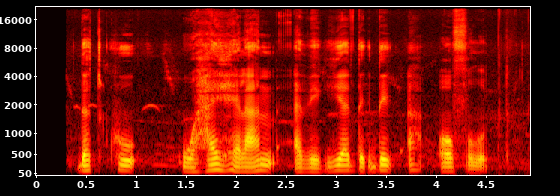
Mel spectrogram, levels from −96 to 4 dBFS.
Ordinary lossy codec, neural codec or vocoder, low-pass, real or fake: none; none; none; real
